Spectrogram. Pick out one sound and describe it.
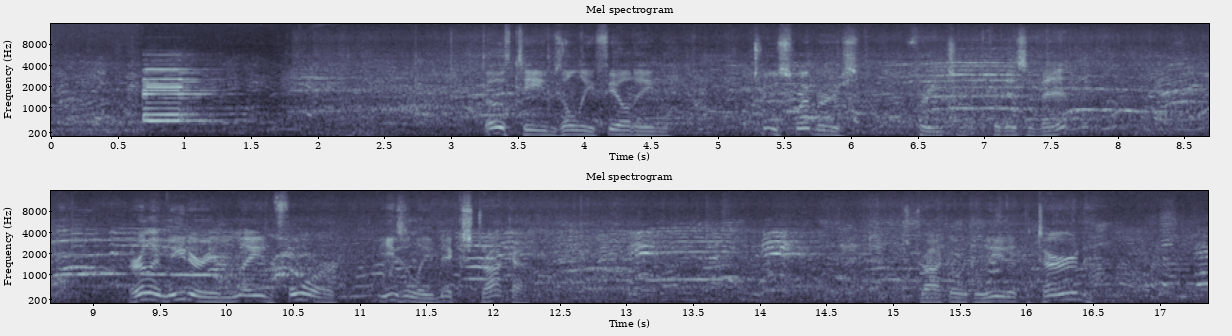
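Swimmers splash loudly in an echoing pool.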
